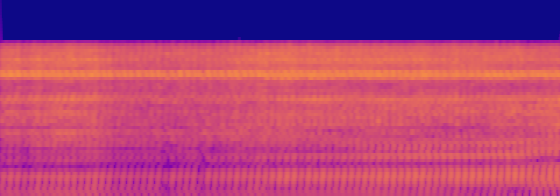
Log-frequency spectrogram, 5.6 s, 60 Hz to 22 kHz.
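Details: Honda XL600R single-cylinder engine, first start after rebuild: steady even thump with no knocks, misses or rattles; normal running.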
